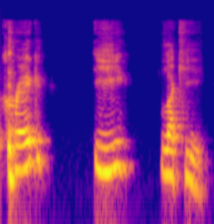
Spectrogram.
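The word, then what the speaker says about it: Craigellachie: It's It's Craig. Craig e lucky. So, Craigiliki, um, yeah, it's a it's a weird one, but there's a cool Canadian connection to the distillery.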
